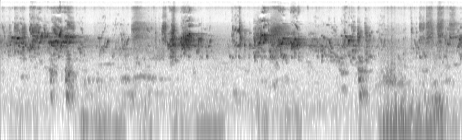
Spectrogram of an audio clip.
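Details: Budgerigars chirping in clear high twittering and warbling phrases that swell and fade in short bursts.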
